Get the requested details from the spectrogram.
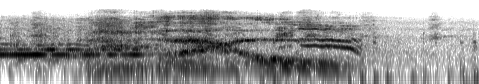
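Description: A zombie snarls and growls close by.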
